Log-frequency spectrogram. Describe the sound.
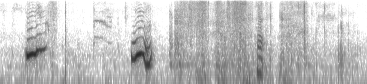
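A person gives two loud meows imitating a cat, a couple of seconds apart, followed by a stretch of muffled voices and shuffling noise.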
